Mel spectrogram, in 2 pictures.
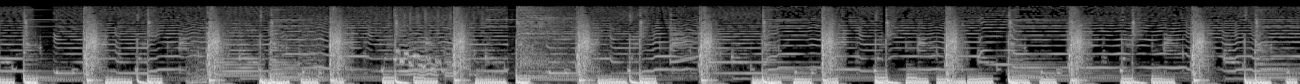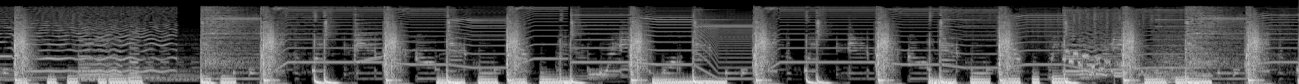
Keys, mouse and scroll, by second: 0.4-1.1 scroll down 2, 0.6 alt+z, 1.5 ctrl+1, 2.7 click, 3.0 ctrl+s, 3.7-4.8 drag, 6.4-6.7 scroll down 5, 6.7 alt+z, 7.0 shift+middle click, 7.1 scroll up 1, 7.3-7.7 middle drag, 7.7 ctrl+s, 8.0 click, 8.4 middle click, 8.7 alt+z, 8.8 middle click, 9.1 alt+z, 9.6-10.7 drag, 11.2 click, 11.5 Tab, 11.7 alt+middle click, 11.9 alt+middle click, 12.2 Tab, 12.5 click, 12.6 middle click, 12.8 scroll up 2, 13.0 Tab, 13.6 alt+z, 13.8 middle click, 14.2 click, 14.4 Tab, 14.7 middle click, 14.9 alt+z, 15.1 drag, 15.3 middle click, 15.5 ctrl+s, 16.1-17.3 drag, 17.3 middle click, 17.4 scroll down 2, 17.6 alt+z, 18.0 alt+middle click, 18.4 ctrl+s, 19.2 click, 19.8 Tab, 19.9-20.3 middle drag, 20.3 drag, 20.5 scroll up 4, 20.8 alt+z, 21.0 middle click, 21.5 click, 22.0 Tab, 22.1 scroll down 4, 22.3 middle click, 22.6 click, 22.8 Tab, 23.1 middle click, 23.3-23.8 scroll up 4, 23.8 alt+middle click, 24.1 alt+middle click, 24.6-25.9 drag.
